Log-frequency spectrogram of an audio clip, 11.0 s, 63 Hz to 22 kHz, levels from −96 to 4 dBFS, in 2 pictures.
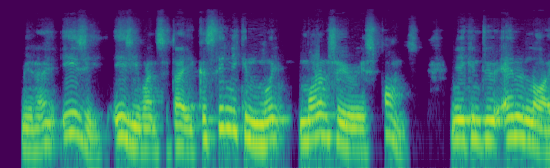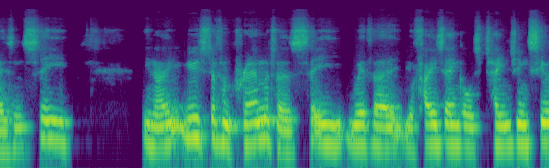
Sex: male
